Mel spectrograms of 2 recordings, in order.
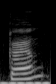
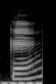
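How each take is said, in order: First: The vowel is a central 'ơ' sound. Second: The vowel is an open front 'e' sound. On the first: The speaker calls it right. "mà đọc là cớn cớn cớn" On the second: The speaker calls it wrong. "Chúng ta không đọc kén ha"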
